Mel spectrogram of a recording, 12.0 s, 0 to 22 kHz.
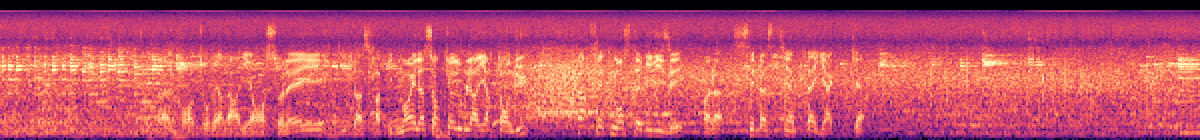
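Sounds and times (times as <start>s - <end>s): music: 0.0s - 4.8s, 6.4s - 12.0s.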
